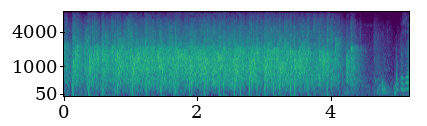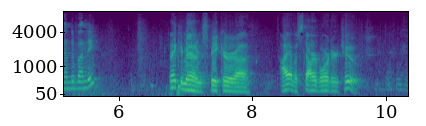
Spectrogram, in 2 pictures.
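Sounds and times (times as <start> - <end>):
applause in a legislative chamber welcoming a guest page: 0.0 - 4.6
speech: 5.1 - 5.8, 6.8 - 9.7.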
